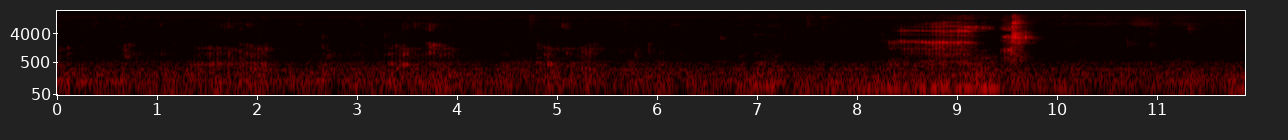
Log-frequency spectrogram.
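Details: Domestic cat purring loudly indoors: a steady low rumble throughout, with faint rhythmic breathing pulses and a brief brighter rustle near the ninth second.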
